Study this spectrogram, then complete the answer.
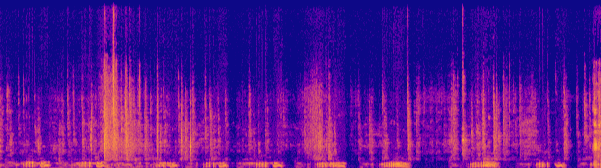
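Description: Pigeons at a farm selling local and foreign breeds coo in repeated throaty bursts, fairly close, with brief pauses between phrases and a few higher wing or scuffle noises.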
